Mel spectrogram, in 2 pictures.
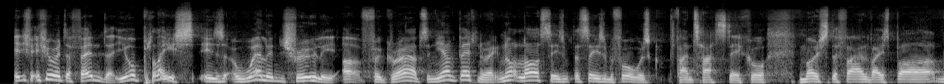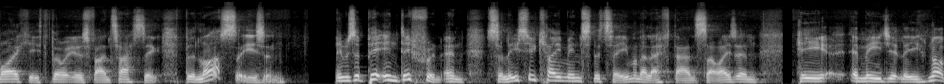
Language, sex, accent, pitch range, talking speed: English, male, British, 115-140 Hz, 190 wpm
